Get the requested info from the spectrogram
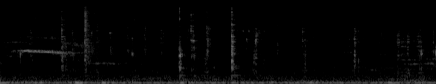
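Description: Quiet eating of Korean instant noodles with chopsticks: scattered sharp clicks and smacks from chewing and chopsticks against the plates, a few a second, over a low hum.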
